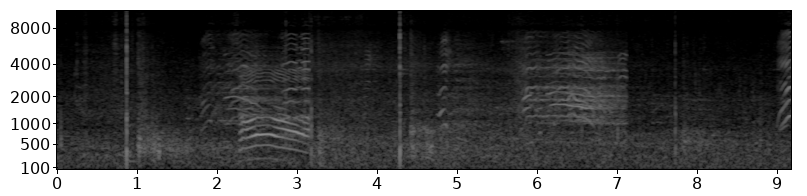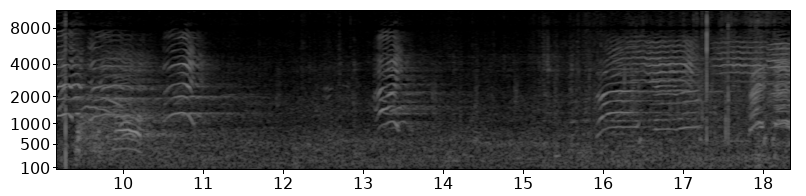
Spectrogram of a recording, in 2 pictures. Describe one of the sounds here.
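Tennis rackets hit a ball with sharp pops.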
